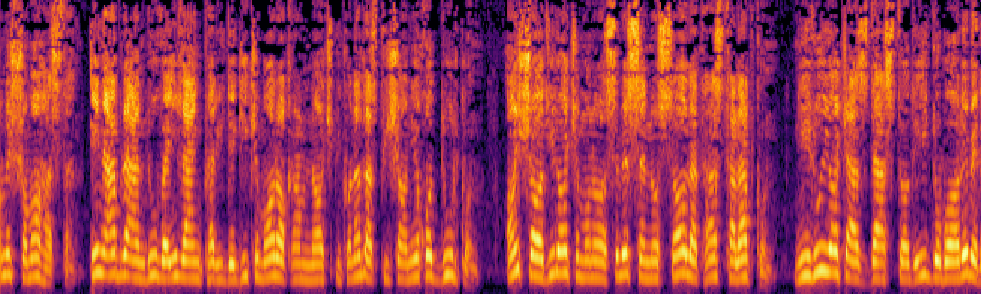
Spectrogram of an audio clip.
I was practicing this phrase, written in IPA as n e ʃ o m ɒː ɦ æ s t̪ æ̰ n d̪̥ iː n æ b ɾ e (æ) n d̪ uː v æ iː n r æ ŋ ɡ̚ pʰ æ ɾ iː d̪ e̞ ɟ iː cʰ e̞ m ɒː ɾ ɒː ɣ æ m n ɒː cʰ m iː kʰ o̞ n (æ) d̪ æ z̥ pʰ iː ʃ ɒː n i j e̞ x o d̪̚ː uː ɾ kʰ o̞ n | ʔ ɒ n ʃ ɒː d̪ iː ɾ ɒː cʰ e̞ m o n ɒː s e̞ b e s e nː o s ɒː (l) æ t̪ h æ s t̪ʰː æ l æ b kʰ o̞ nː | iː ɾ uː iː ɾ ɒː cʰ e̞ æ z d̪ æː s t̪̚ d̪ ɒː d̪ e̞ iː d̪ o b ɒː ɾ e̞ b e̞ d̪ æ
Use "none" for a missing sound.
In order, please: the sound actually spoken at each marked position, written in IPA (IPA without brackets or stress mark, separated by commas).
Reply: æ, æ, l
